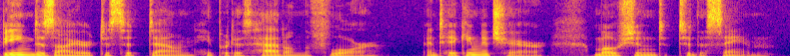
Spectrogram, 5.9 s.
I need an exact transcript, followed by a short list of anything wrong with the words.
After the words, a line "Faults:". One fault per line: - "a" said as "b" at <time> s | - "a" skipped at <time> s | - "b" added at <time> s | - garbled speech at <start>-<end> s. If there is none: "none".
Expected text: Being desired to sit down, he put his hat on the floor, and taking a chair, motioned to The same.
Being desired to sit down, he put his hat on the floor, and taking a chair, motioned to The same.
Faults:
none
